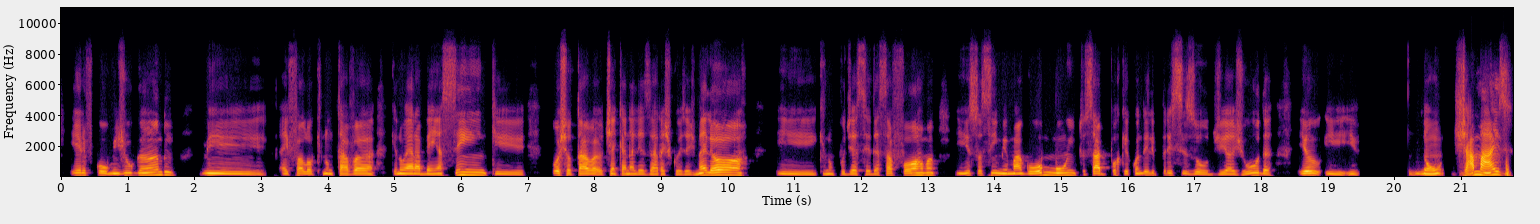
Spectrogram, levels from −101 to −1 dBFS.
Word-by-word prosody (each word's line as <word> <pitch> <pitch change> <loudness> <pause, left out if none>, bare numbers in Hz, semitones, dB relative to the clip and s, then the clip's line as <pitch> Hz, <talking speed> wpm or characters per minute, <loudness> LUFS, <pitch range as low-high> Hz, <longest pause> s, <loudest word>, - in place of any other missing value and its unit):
e - - -8
ele 145 0 -1
ficou - - -2
me 245 0 +2
julgando, 150 - -1 0.4
me 115 - +1 0.2
aí 115 0 -5
falou 120 +1 -1
que - - -17
não 240 -1 0
estava, 115 - +1 0.2
que 120 - -10
não 120 0 +3
era 120 -1 +4
bem 110 +1 -2
assim, 155 +4 -2
que 105 -2 -6 0.4
poxa, 135 -3 +1
eu - - -4
estava 115 0 +3
eu 100 - -2
tinha - - -2
que - - -11
analisar 105 -2 -3
as 105 - -6
coisas 100 -1 -7
melhor 150 0 +5 0.5
e 110 -3 -4
que - - -11
não 220 0 -3
podia 110 - -5
ser 100 - -8
dessa - - -3
forma. 145 0 +2 0.3
E 250 0 -1
isso - - -6
assim 280 - -5
me 245 -2 +3
magoou 125 - +3
muito, 145 +1 -1
sabe? 130 +1 +3
Porque 125 - -7
quando 255 - -4
ele - - -4
precisou 115 -5 -5
de 105 +3 -6
ajuda, 110 +3 -2 0.4
e 125 - -3
eu 130 -1 +6
e 110 -1 -5 0.8
não 115 +1 +3 0.2
jamais, 180 -1 +6
120 Hz, 145 wpm, -23 LUFS, 110-150 Hz, 0.8 s, eu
